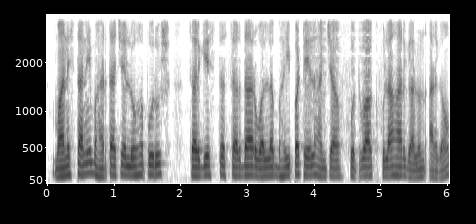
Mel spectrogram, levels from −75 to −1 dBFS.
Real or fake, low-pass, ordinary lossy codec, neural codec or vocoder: real; 3.6 kHz; none; none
